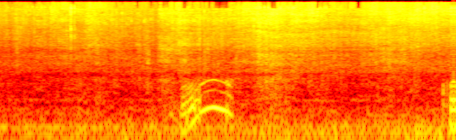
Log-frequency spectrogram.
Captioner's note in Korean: 언제 들어도 행복한 고기굽는 소리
